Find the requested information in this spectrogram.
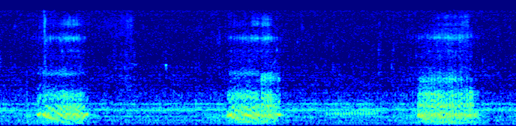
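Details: Domestic cat making three throaty, rumbling purr bursts about two and a half seconds apart, each lasting under a second, with quiet breathing in between.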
